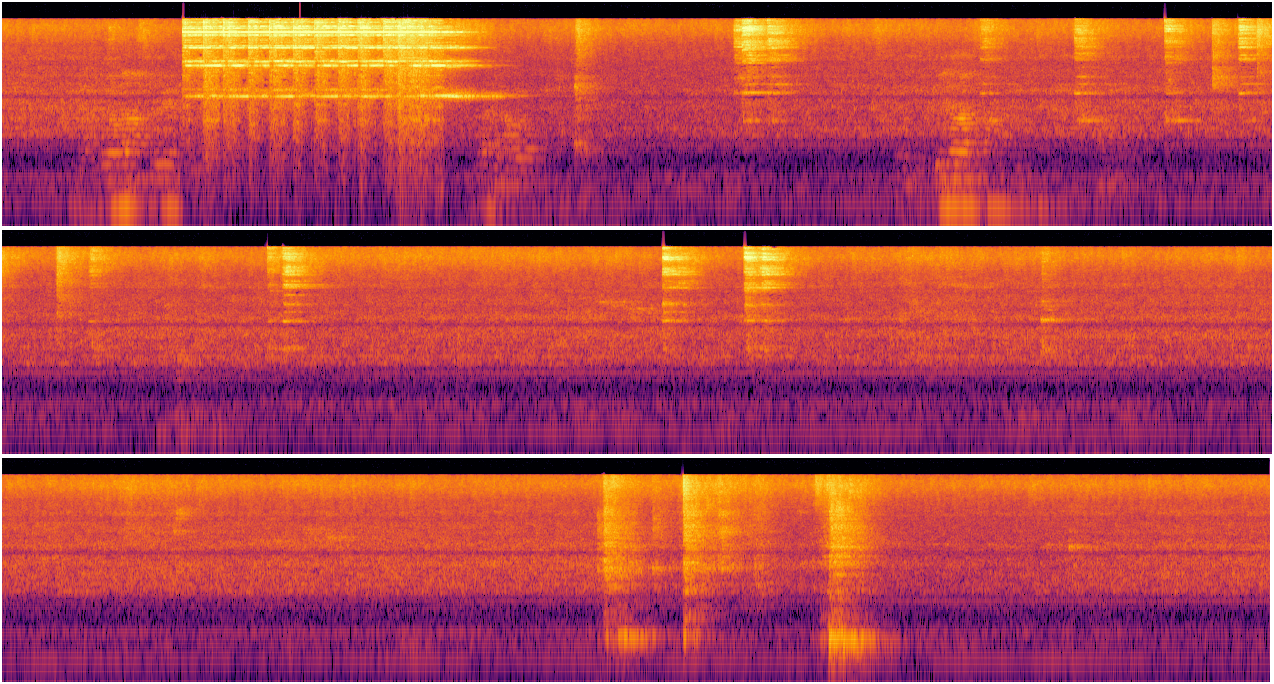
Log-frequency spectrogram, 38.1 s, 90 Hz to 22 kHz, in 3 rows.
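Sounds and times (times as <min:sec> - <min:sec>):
brass vessels clinking on stone: 0:01.8 - 0:05.0.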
